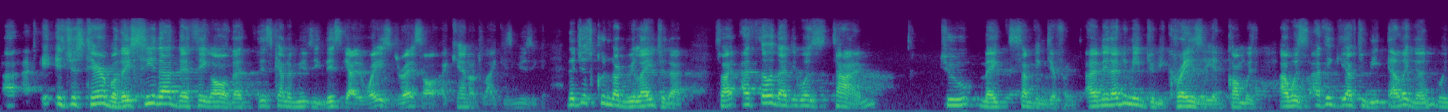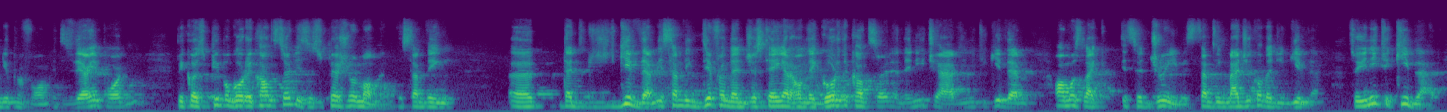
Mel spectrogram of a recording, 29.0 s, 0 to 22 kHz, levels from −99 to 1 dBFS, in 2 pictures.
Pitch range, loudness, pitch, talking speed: 130-160 Hz, -28 LUFS, 145 Hz, 265 wpm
